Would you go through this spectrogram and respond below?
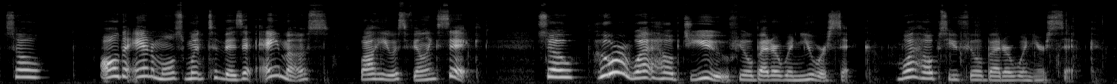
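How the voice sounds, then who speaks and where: Bright-voiced young woman reading to children. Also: fairly high pitch, unhurried. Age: young adult. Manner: expressive, instructional, addressing young children. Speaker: student teacher reading aloud to children. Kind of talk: picture-book read-aloud with questions to children. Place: small furnished room at home, indoors.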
